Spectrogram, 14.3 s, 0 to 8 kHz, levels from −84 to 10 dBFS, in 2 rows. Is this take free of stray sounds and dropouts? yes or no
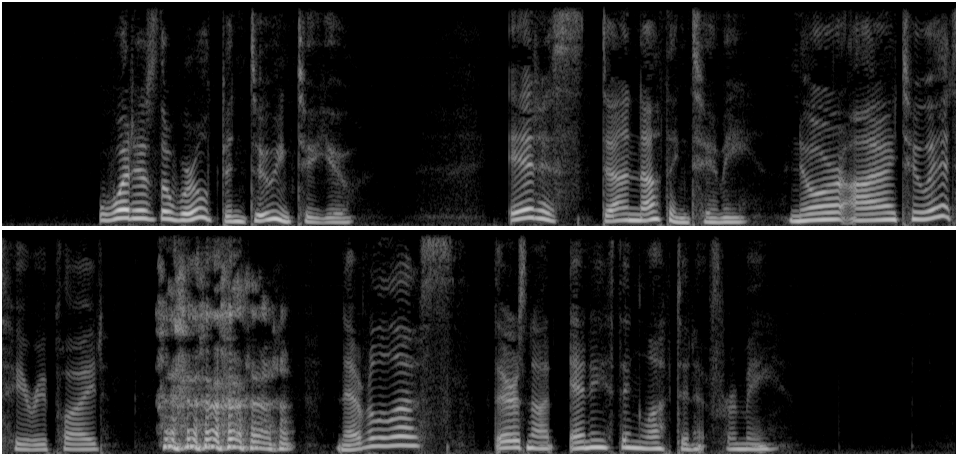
no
